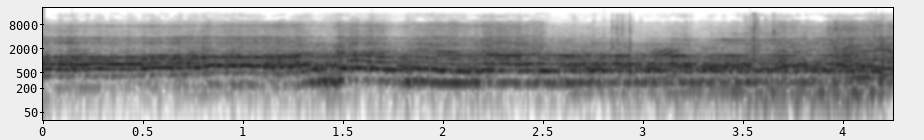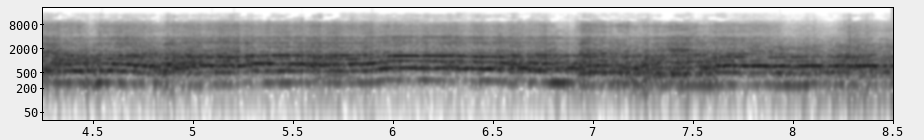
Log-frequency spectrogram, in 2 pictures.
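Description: Men chanting a noha, a Shia Muharram mourning lament, in long held melodic lines, amplified through handheld microphones.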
